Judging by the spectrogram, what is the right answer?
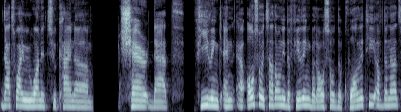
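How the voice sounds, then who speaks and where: A man, a startup co-founder answering interview questions earnestly, often hunting for words. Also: fairly high pitch. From Bulgaria. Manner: earnest, searching for words, many restarts.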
